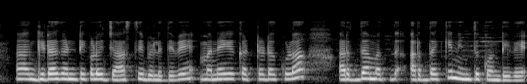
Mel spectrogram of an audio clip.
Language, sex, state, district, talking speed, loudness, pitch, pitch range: Kannada, female, Karnataka, Dharwad, 125 wpm, -15 LUFS, 240 Hz, 225-245 Hz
